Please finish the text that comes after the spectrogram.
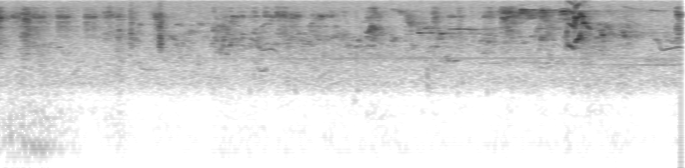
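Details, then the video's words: Busy budgie chatter, with thin twittering, brief whistled slurs and scratchy chirps layered on top of each other throughout, growing slightly louder and more crowded toward the close. "U Probably Don't Understand What Are They Saying Because.... Budgerigar Budgies Parrots birds"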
